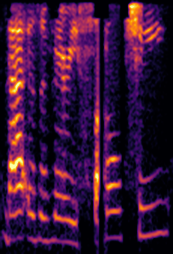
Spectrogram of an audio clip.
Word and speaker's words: qi: And then we're also working with this concept of chi, A lot of people see it as QI. It's the old Taoist way of how to spell it. That's how I spell it. It's pronounced chi. Some people see it the Japanese way of KI. It's pronounced ki.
